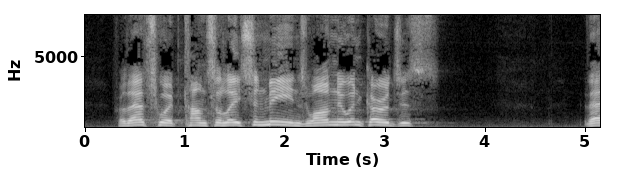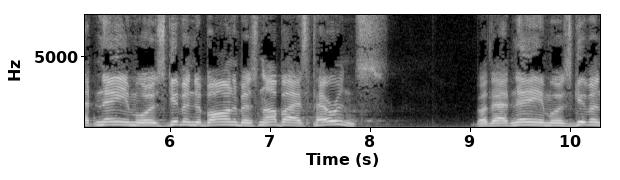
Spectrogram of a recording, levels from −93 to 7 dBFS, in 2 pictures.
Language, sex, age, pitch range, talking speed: English, male, 60-79, 125-190 Hz, 135 wpm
